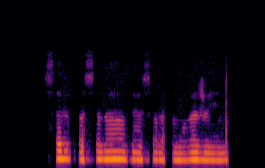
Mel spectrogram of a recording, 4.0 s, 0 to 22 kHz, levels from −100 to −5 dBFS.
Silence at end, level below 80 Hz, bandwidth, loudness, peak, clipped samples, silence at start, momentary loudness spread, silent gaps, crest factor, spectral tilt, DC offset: 0.55 s; -78 dBFS; 5.8 kHz; -39 LUFS; -22 dBFS; under 0.1%; 0.85 s; 8 LU; 1.13-1.17 s, 2.52-2.57 s; 18 dB; -10 dB/octave; under 0.1%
